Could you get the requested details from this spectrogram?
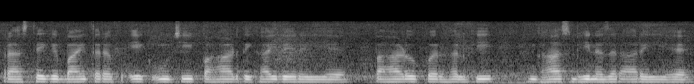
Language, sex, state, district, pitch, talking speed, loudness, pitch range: Hindi, male, Arunachal Pradesh, Lower Dibang Valley, 120 Hz, 170 wpm, -16 LUFS, 120-125 Hz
